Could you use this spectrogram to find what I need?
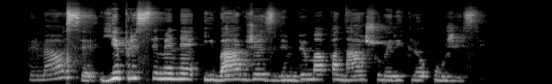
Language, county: Lithuanian, Kaunas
